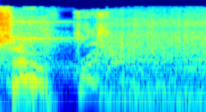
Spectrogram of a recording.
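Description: An energy blast whooshes and roars.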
